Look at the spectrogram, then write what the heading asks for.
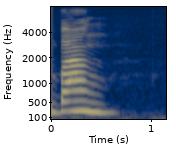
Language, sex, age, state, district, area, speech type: Santali, female, 18-30, West Bengal, Bankura, rural, read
